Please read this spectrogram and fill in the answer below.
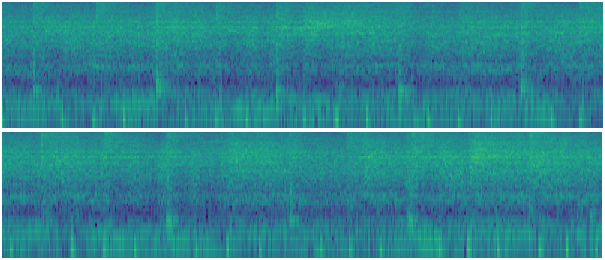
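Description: Thrash/death metal band playing at full tilt: distorted electric guitars, bass and drums, with a fast, steady kick-drum beat driving under dense guitar noise.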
